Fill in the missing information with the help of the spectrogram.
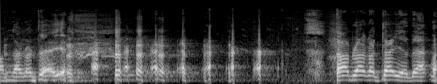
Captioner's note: laughter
